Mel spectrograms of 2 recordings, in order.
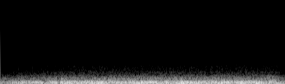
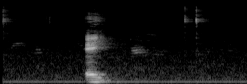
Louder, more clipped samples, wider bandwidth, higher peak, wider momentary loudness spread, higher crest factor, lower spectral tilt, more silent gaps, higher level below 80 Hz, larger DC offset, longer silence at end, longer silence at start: about the same, -20 LUFS vs -22 LUFS; neither; second, 0.6 kHz vs 16.5 kHz; about the same, -4 dBFS vs -4 dBFS; second, 4 LU vs 25 LU; second, 12 dB vs 26 dB; first, -14.5 dB/octave vs -3.5 dB/octave; neither; first, -18 dBFS vs -66 dBFS; neither; second, 0 s vs 0.5 s; about the same, 0 s vs 0.05 s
